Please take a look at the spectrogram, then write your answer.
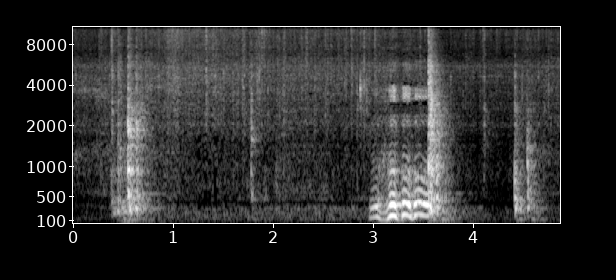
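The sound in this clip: An omelette sizzles in a frying pan, a steady crackling hiss with a few sharper scraping clicks. A short, louder burst comes near the end.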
